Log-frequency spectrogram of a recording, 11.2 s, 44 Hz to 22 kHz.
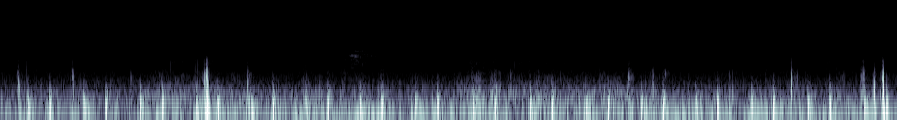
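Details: A 35-year-old male, standing, recorded his own heartbeat at the mitral (bicuspid) valve area: steady low thumps against a muffled rumbling background, normal heart sounds.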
